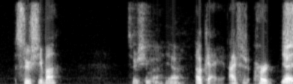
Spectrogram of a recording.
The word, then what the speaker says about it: Tsushima: Tsushima. Yeah, Okay, I've heard yeah. Tsushima. I've heard not sashimi, but it feels like every time I hear it, I want to say that. Okay, Tsushima.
